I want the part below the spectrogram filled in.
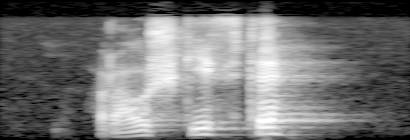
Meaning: nominative/accusative/genitive plural of Rauschgift
- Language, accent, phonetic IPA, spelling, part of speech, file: German, Austria, [ˈʁaʊ̯ʃˌɡɪftə], Rauschgifte, noun, De-at-Rauschgifte.ogg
